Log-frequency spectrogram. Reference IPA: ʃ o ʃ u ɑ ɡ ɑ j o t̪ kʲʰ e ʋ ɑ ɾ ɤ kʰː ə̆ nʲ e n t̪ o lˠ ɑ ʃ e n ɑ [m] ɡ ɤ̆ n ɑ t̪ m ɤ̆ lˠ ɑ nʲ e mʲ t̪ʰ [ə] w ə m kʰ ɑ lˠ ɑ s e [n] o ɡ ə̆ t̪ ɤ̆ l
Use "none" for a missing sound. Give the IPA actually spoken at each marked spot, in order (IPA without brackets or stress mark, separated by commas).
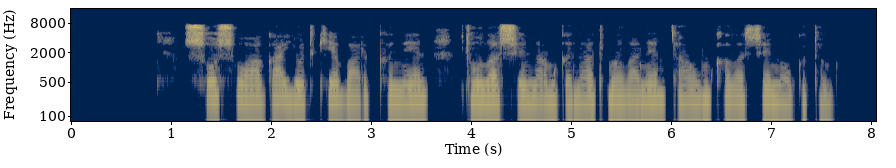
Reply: m, ɑ, n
